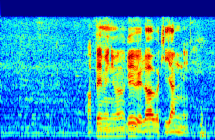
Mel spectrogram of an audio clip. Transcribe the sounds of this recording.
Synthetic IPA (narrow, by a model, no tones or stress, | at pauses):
a̰peːminiʋaːɡeːʋelaːʋəkijanːḛ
